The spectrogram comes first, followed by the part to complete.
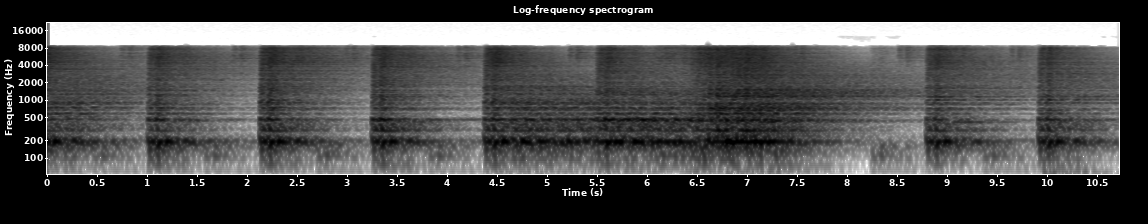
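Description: Recorded snare drum hits, about one a second, played through a Lexicon 224 digital reverb on its big 1980s snare program. Each hit is followed by a long, bright reverb tail that dies away. In the middle the tail swells and hangs on longer before fading. The split between bass and treble decay is being shifted with the reverb's crossover control.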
